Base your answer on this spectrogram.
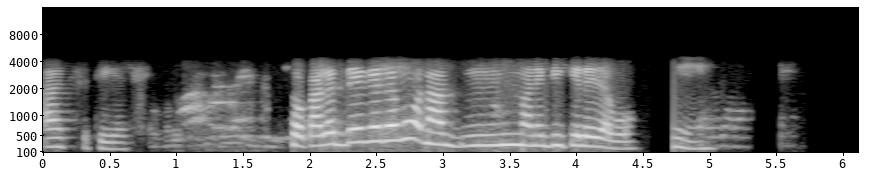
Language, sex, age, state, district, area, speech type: Bengali, female, 45-60, West Bengal, Birbhum, urban, conversation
